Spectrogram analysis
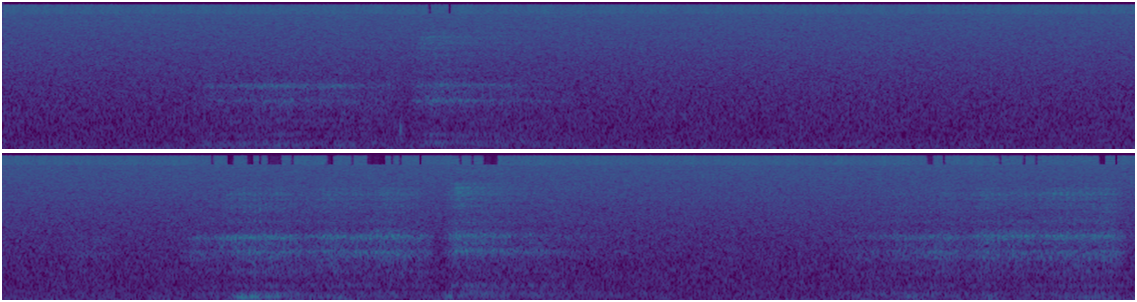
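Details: Old female labrador asleep at home, breathing audibly: three soft, airy breaths spaced several seconds apart, each a gentle hiss with a faint nasal catch, one carrying a brief snort, against quiet room hush.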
